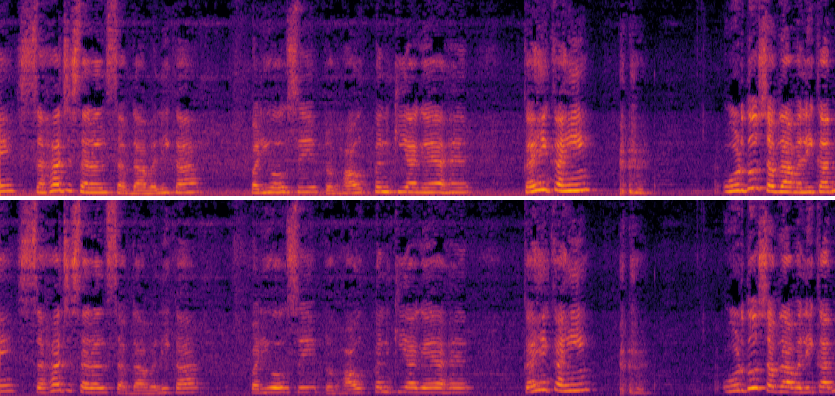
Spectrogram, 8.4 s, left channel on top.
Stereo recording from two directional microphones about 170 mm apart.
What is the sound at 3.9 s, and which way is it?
A woman's voice, 40° left (ahead or behind).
